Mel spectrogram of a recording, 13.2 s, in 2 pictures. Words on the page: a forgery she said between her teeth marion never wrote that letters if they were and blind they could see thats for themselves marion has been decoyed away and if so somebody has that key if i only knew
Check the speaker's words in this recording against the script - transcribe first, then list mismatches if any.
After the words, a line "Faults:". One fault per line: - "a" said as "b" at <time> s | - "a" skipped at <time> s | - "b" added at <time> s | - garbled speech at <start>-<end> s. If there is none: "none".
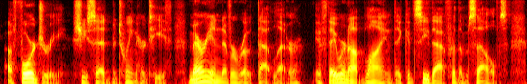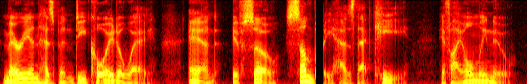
a forgery she said between her teeth marion never wrote that letter if they were not blind they could see that for themselves marion has been decoyed away and if so somebody has that key if i only knew
Faults:
- "letters" said as "letter" at 3.4 s
- "and" said as "not" at 4.3 s
- "thats" said as "that" at 5.4 s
